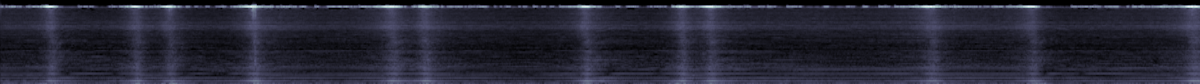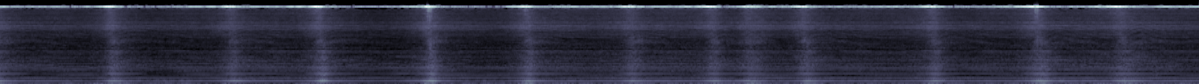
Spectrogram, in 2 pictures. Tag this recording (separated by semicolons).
light-saber; weapons; sfx; sci-fi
